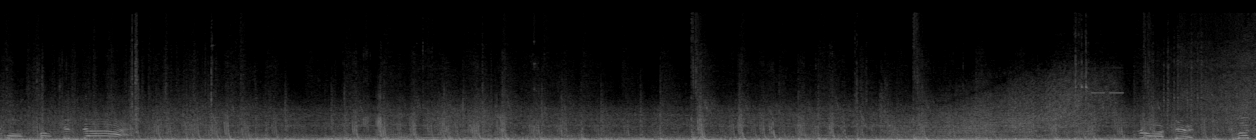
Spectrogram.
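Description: Heavy booms and blasts from rockets and explosions in the Terminator Resistance video game, dense, loud and overlapping, with battle clatter and shouted voices throughout.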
